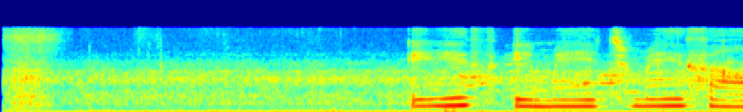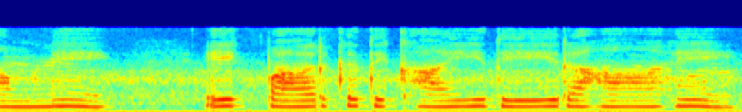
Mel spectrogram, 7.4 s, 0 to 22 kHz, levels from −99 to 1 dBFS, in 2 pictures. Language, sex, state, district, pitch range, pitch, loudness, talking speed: Hindi, female, Rajasthan, Jaipur, 215-235 Hz, 225 Hz, -18 LUFS, 80 wpm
